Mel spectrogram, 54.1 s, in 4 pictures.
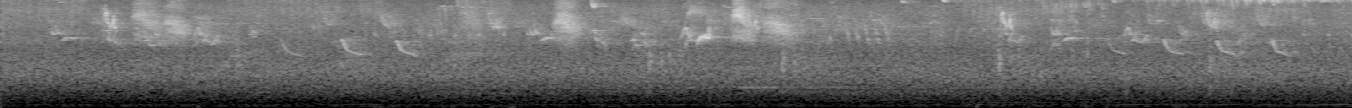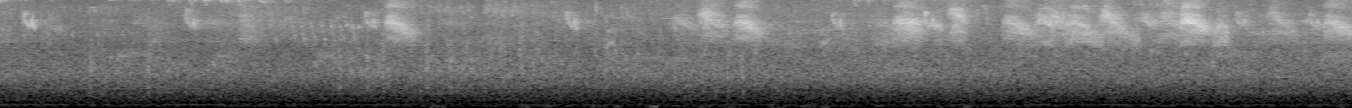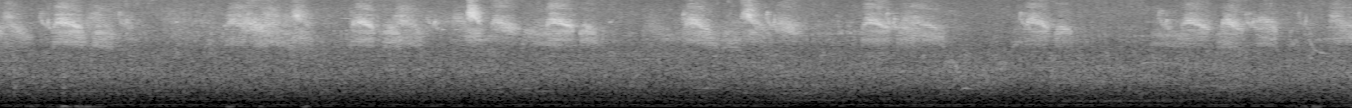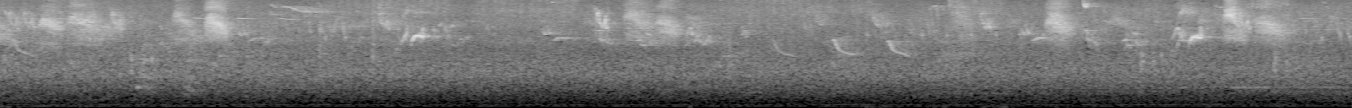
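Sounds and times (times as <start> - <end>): soft steady hiss: 0.0 - 54.0
small birds chirping: 0.2 - 54.0.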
